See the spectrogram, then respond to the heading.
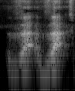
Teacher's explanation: ujung lidah kita tempelkan pada gigi kita yang paling depan tapi yang atas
